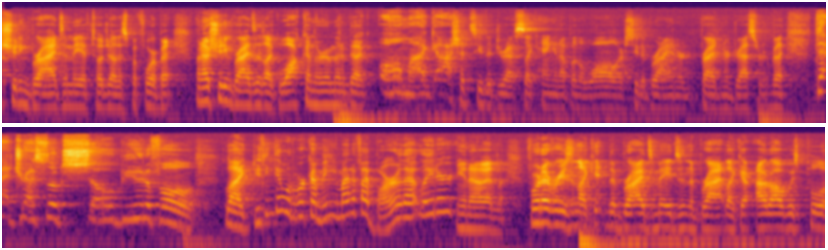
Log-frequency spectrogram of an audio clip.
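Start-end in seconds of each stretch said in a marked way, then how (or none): 3.8-4.6 high, gushing oh my gosh; mock gushing gasp. Gushing over bride's dress. 8.1-12.7 high, excited, teasing gush; gushing girly voice. Retold or imitated. Joke to bride, gushing voice.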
